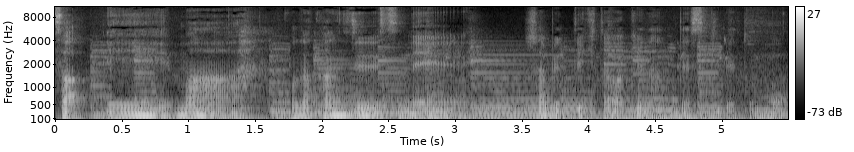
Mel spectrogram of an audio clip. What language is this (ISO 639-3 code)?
jpn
